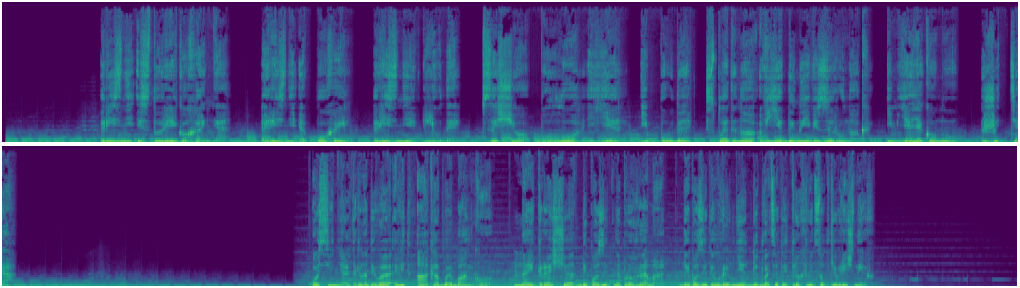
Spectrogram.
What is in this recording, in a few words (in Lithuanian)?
Ukrainieciu balsas, vyras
